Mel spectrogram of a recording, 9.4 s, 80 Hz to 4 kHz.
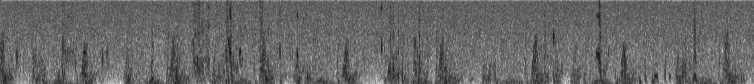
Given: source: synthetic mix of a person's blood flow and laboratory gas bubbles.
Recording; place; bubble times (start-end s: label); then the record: Doppler ultrasound of blood flow; precordium
0.18-0.26 s: bubbles
0.38-0.59 s: bubbles
0.69-0.93 s: bubbles
1.24-1.38 s: bubbles
1.55-1.70 s: bubbles
1.85-1.95 s: bubbles
2.39-2.65 s: bubbles
2.79-3.05 s: bubbles
3.23-3.38 s: bubbles
3.45-3.78 s: bubbles
3.81-4.04 s: bubbles
4.73-5.38 s: bubbles
6.78-7.05 s: bubbles
7.12-7.19 s: bubbles
7.42-7.64 s: bubbles
7.96-8.40 s: bubbles
8.48-8.76 s: bubbles
9.23-9.37 s: bubbles
From the record:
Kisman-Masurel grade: 332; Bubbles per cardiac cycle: rolling drumbeat, 9 or more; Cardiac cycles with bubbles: 50 to 99%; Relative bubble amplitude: moderate (0.250 to 0.450); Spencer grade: 3 (all of the cardiac periods contain showers or single bubble signals, but not dominating or overriding the cardiac motion signals); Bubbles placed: only in the low amplitude regions of the cardiac cycle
